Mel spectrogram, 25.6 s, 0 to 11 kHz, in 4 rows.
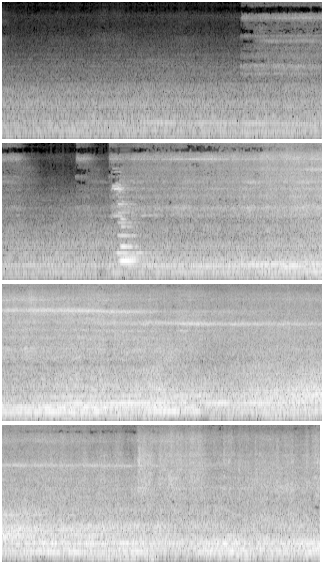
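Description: A Pacific National 82 class diesel-electric locomotive approaches with a freight train of hopper wagons, its engine drone growing louder. About nine seconds in it sounds one short horn blast. The locomotive then passes close by and the wagons roll past with steady wheel-on-rail noise and a thin, high wheel squeal.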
